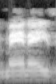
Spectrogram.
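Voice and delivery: mayonnaise run together as "man-ays". Shown as a demonstration. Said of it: "is a redneck word".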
